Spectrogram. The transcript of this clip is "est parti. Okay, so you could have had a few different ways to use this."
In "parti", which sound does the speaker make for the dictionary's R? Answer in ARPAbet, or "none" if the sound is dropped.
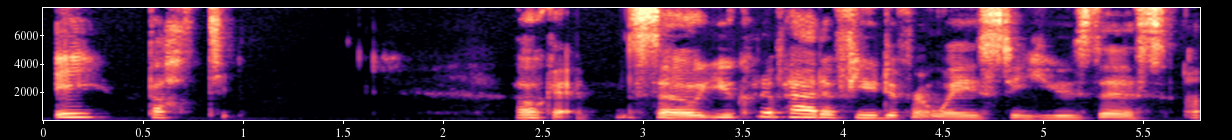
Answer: L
